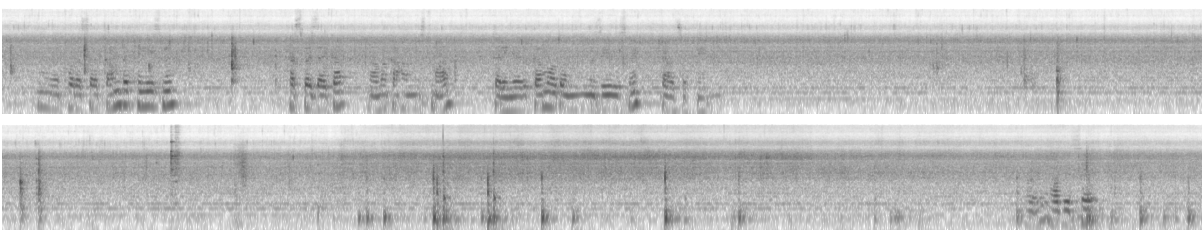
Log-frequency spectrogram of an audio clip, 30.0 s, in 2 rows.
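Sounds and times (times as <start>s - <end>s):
masala sizzling in frying pan: 0.0s - 30.0s
spatula scraping and knocking pan: 19.2s - 24.6s, 28.5s - 30.0s.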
